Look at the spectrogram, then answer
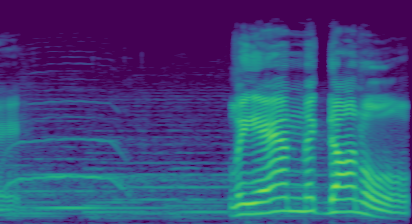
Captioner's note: audience cheering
